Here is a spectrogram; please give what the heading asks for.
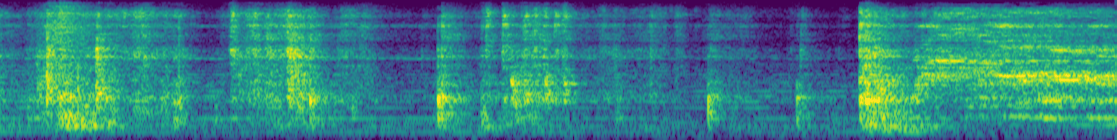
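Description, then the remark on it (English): A harsh, noisy jump-scare sound effect: a string of abrupt, grating bursts, then a sudden loud hit near the end that rings on. No one speaks. “There's that jump scare sound again.”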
